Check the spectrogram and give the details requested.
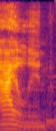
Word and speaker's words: island: use mine but seriously we're all pronouncing it Island but we're all spelling it Island imagine being a teacher trying to explain to your students the pronunciation of Island all right kids this is how you spell island why is there an s in it well if you must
